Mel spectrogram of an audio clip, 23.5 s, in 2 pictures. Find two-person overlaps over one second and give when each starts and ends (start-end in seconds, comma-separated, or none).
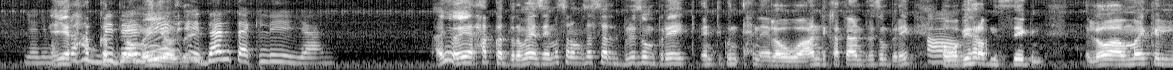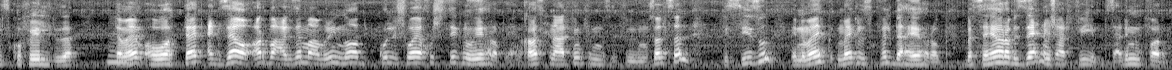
0.5-2.0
